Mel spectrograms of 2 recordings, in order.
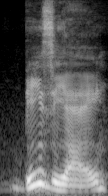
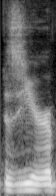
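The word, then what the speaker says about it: Bézier: going to use polygon bza which is how that's pronounced i know it looks like bizir but it's bza and magnetic and then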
